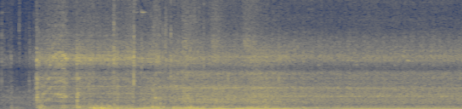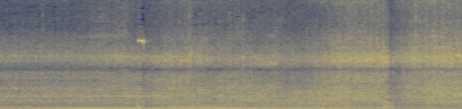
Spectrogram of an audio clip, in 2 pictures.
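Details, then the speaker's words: Lada engine after a new timing chain, car driven a while since: brief crank, catches at once, smooth steady idle with no chain rattle; the old chain's noise is gone, the belt sounds funny; normal start and idle. "oh yeah here it's running and it sounds like a l motor so and now when we have this six six plate F belt it's keeping quite funny sound but yeah now the timing chain don't make that kind of noise but like it's made the previous because now it's new"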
